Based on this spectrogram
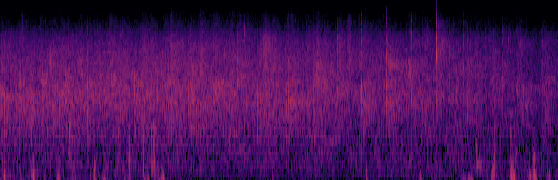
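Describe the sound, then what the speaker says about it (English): Audience applause, steady clapping from a crowd filling the whole span at moderate level, individual claps audible within a dense patter. "let's give Mr. Abney a big round of applause from Pell"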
